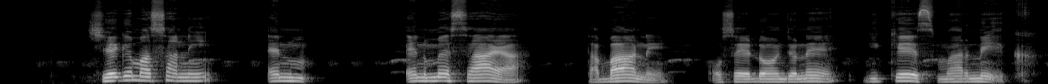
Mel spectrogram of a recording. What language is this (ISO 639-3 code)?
luo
